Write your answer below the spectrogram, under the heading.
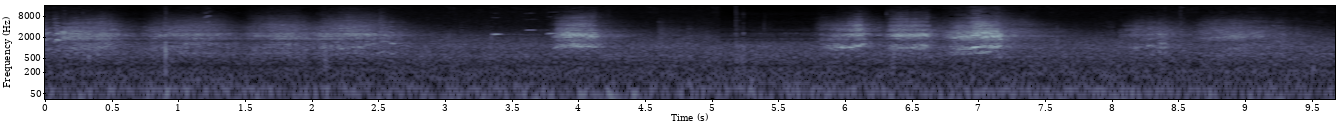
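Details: Sulphur-crested cockatoos, a sociable flock at Bundanoon station, Australia, in June 2021, give harsh, raspy screeches in short bursts, a cluster near the start and another around seven seconds, over a faint background hiss.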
